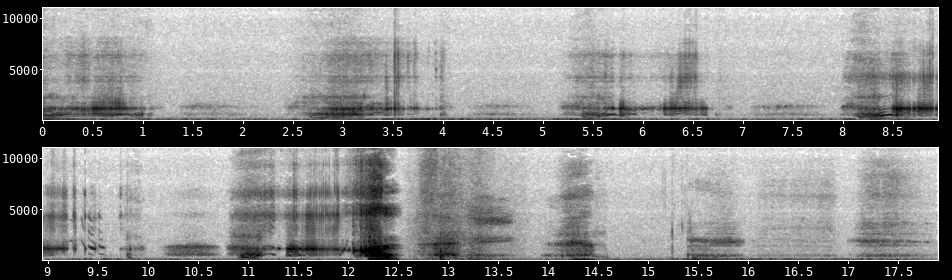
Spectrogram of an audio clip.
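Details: Snoring during sleep, recorded for a doctor: rhythmic rattling snores about one every three seconds, with some louder snorting bursts.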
